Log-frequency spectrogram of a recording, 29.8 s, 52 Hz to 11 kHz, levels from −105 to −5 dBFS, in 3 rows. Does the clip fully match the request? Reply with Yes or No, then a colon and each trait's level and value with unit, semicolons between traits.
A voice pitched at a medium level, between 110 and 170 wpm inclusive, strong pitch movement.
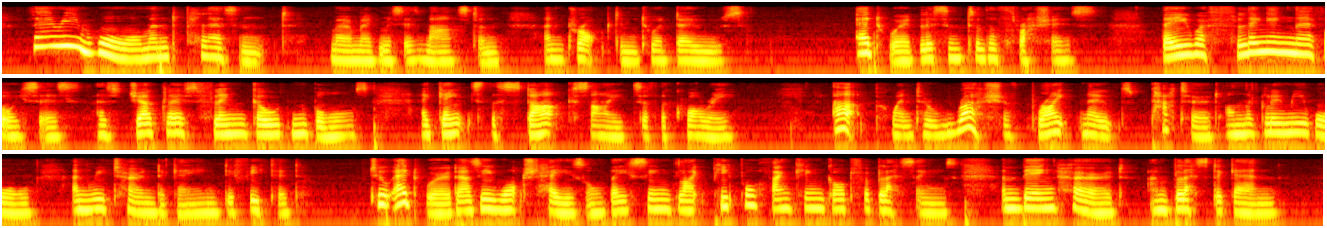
No: medium, 165 Hz; average, 140 wpm; average, 4.6 semitones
